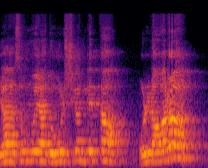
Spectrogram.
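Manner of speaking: high, loud, commanding calling voice.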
